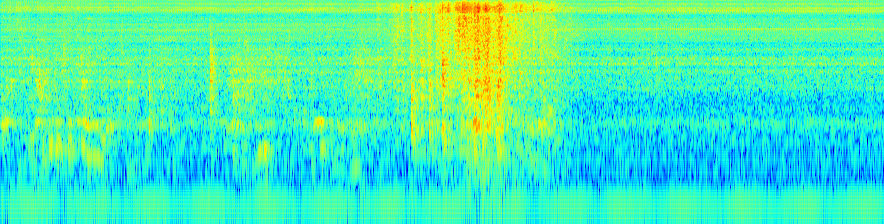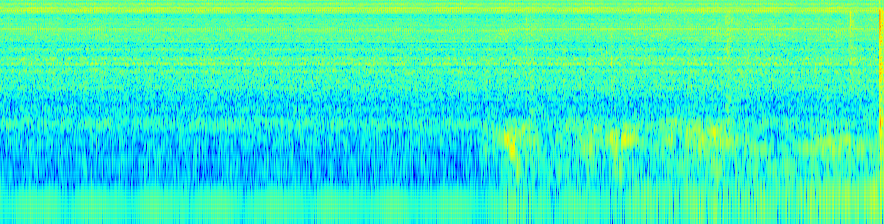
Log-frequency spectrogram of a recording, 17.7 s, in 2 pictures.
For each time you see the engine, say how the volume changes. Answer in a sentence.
You can hear the engine from 0.0 to 17.6 s, at a steady volume.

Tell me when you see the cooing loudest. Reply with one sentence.
The volume of the cooing peaks at 5 seconds.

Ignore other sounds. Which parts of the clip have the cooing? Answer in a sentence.
The cooing can be heard from 0.0 to 5.7 s and from 13.7 to 17.6 s.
